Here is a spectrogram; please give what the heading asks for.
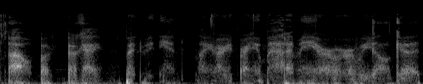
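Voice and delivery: soft unvoiced whisper.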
